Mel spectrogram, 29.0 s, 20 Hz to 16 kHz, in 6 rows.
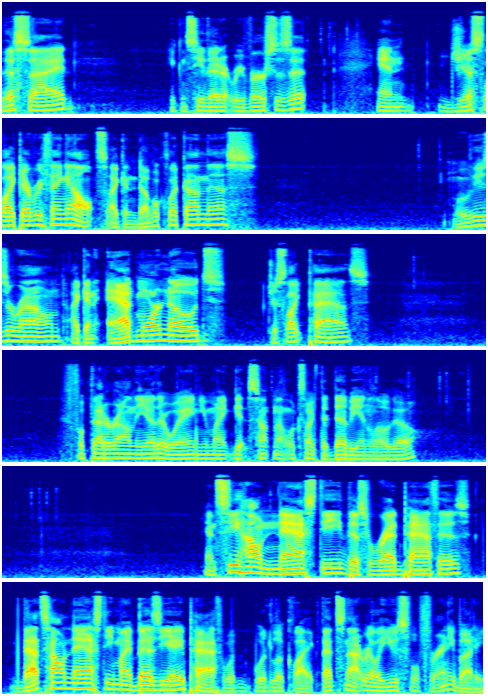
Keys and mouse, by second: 3.2 click, 3.4 click, 4.6 click, 6.6 click, 7.4 click, 9.0 click, 9.7 click, 10.8-12.6 drag, 13.2 click, 15.4-16.4 drag, 17.2 click, 17.5 click, 18.2 click, 18.9 click, 19.6 click.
